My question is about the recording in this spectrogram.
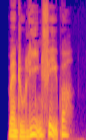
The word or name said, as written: mandolinfeber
